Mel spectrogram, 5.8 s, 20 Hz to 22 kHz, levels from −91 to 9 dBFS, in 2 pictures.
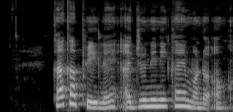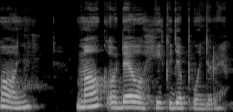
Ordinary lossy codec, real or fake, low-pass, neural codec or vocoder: none; fake; none; vocoder, 44.1 kHz, 128 mel bands, Pupu-Vocoder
